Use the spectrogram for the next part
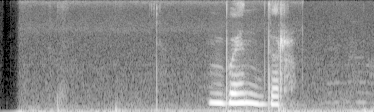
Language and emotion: Russian, sad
